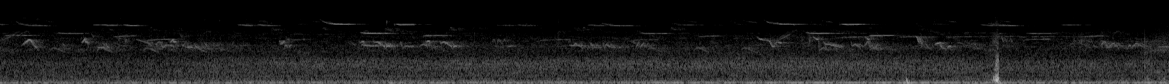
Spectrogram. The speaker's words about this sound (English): And the birds are just extra chatty this morning.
